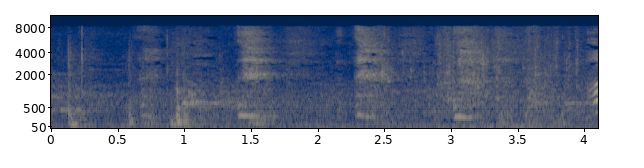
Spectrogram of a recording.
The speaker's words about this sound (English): Water. I'm just going to wash my hands.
